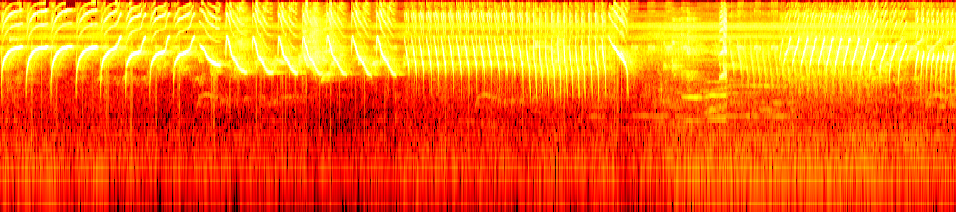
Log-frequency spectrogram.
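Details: Canary song used to coax lazy canaries into singing: looping rising whistles, then fast falling sweeps and long dense buzzy trills, with a short break before the trilling resumes.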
